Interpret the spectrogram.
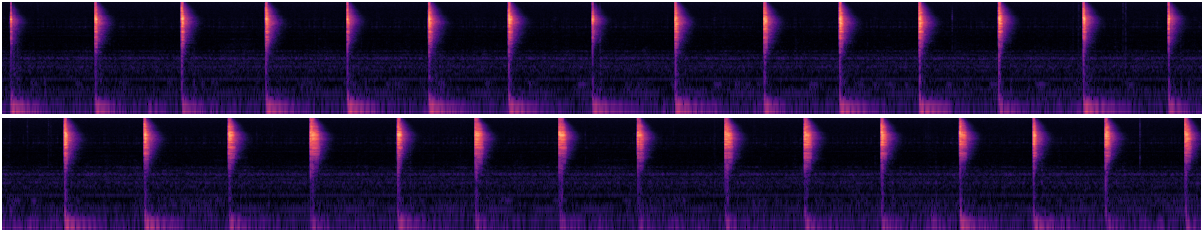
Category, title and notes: Sound effects > Objects / House appliances
TOYMisc-Blue Snowball Microphone, CU Buzzing Noisemaker Magnets, Clack, Click Nicholas Judy TDC
Buzzing noisemaker magnets clacking or clicking together.
buzzing-noisemaker-magnets, Blue-brand, together, click, clack, Blue-Snowball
